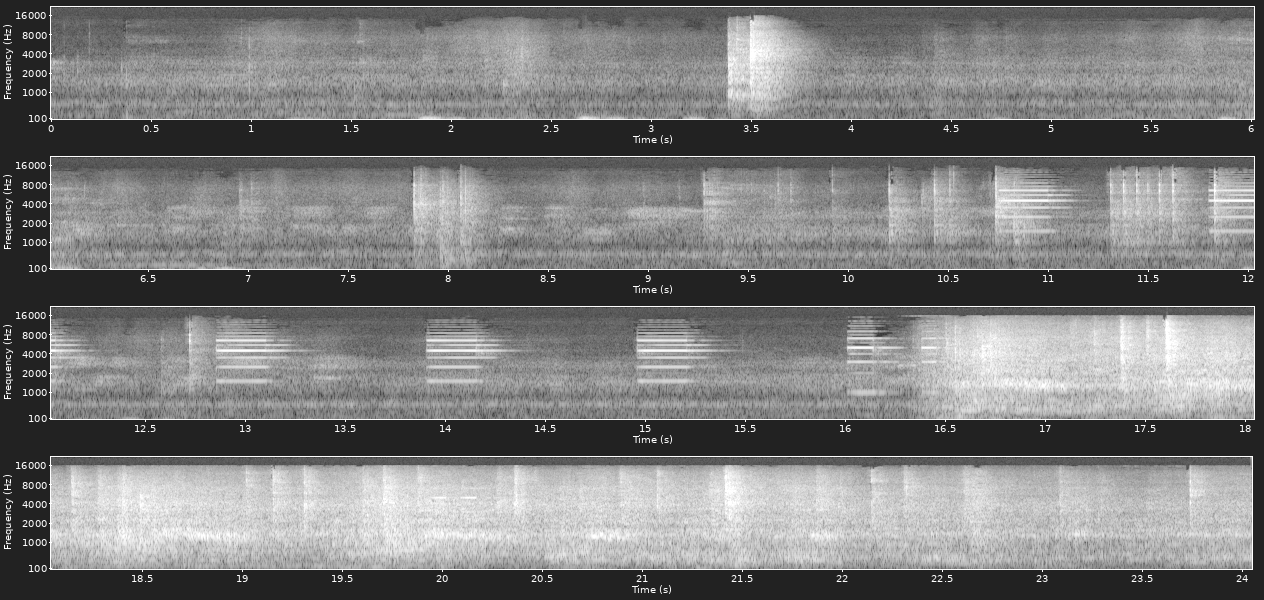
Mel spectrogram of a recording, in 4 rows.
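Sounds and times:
slot cars whirring: 16.3s - 24.0s.

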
